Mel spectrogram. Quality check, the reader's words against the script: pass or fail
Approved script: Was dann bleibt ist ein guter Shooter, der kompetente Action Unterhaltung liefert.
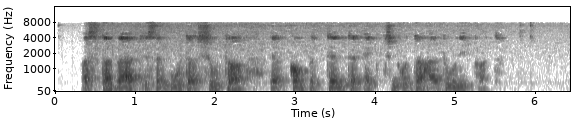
pass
